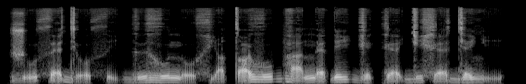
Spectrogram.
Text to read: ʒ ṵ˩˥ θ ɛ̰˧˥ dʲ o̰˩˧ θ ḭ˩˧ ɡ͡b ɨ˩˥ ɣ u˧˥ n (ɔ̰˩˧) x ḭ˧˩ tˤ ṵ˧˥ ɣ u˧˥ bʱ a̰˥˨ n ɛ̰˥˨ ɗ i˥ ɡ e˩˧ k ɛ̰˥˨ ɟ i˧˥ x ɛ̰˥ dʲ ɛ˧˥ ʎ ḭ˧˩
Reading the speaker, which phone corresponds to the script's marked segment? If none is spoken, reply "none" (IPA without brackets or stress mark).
o̰˩˧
